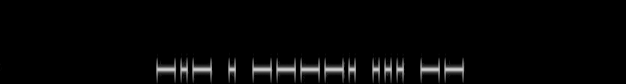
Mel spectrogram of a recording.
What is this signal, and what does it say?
Morse code, heard as a keyed tone, about 20 wpm, 700 Hz. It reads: KE9SM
